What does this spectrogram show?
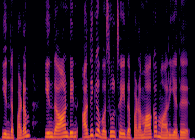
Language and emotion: Tamil, neutral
